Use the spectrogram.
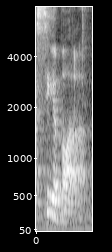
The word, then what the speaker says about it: ciabatta: ciabatta because it's spelled c-i-a-b-a-t-t-a which to me would be like ciabatta but apparently it's a ch sound ciabatta why don't they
